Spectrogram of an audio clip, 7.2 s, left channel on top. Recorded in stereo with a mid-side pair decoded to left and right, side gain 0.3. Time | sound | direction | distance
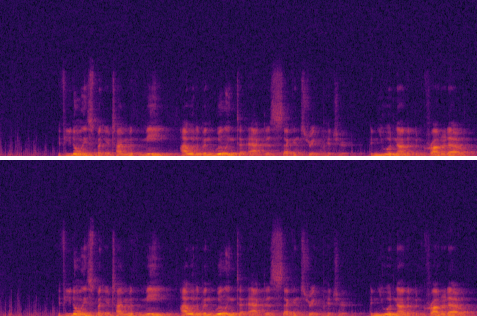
0.9 | a man speaking | 5° right | 0.5 m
